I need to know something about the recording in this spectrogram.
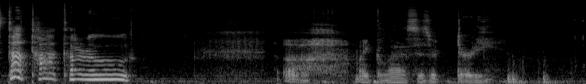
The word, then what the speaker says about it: Tataru: It's Tataru.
